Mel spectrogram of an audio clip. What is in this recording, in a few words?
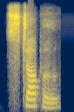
"stopple", Indian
